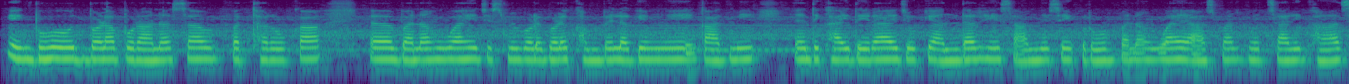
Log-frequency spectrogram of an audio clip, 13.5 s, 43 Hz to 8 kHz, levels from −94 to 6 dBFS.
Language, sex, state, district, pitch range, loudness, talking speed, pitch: Hindi, female, Maharashtra, Nagpur, 190-200 Hz, -23 LUFS, 170 wpm, 195 Hz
